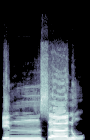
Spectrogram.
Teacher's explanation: നൂനിനെ മറച്ചു മണിക്കണം അവ നൂൻ അല്ലാത്ത രീതിയിലേക്ക് ഇൻസാനു എന്ന് പറയാൻ പറ്റില്ല ഇൻസാനു അവ നൂൻ ഉണ്ട് എന്ന് നമുക്ക് മനസ്സിലാകും പക്ഷേ നൂനിനെ നമ്മൾ എന്ത് ചെയ്യും ജസ്റ്റ് ഒന്ന് മറച്ചുവെച്ച് ഉച്ചരിക്കും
